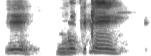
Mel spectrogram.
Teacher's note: Es una E muy alta. Sube la lengua.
